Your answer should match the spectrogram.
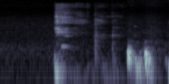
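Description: A single short cough about two-thirds of a second in, followed near the end by a few short voiced sounds.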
